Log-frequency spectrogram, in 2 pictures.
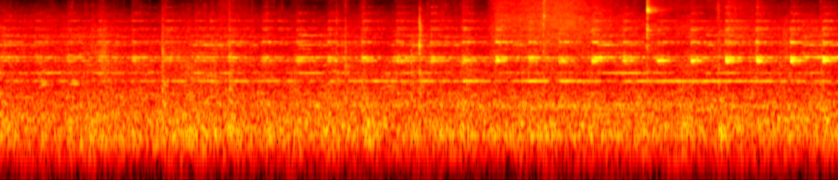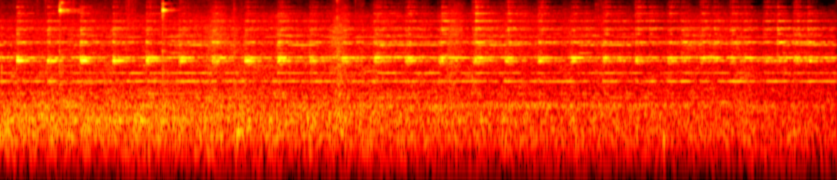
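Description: Train rolling along the rails, a steady rumble with a few steady high ringing tones, and a rhythmic pulsing of about two beats a second through the middle.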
